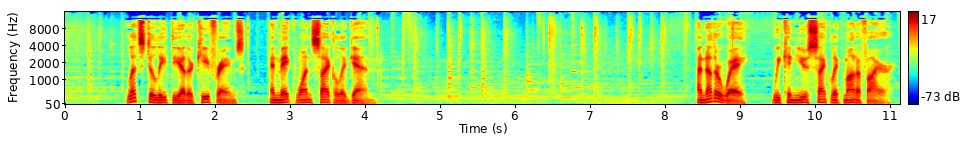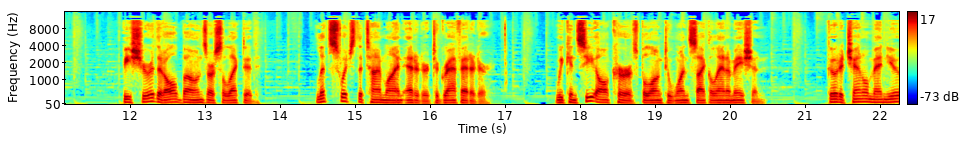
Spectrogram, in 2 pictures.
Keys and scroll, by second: 6.1 Delete, 11.7 a.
